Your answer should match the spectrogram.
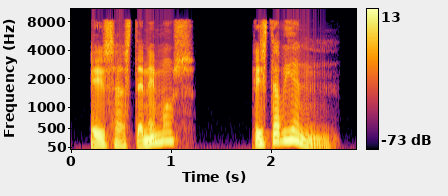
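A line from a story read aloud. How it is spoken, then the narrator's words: Exclaimed. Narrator (Spanish): exclamó Carlos de Valois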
